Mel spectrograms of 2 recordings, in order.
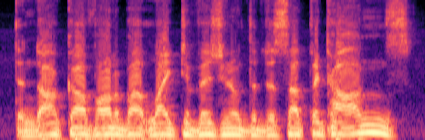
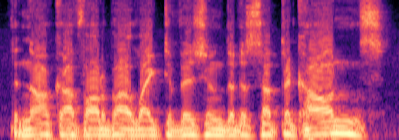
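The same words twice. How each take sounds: First: The voice has its gruffness held back. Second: The voice has strong, present gruffness. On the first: "I'm trying the hardest I can to hold back the gruff" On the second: "when I do the voice normally"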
